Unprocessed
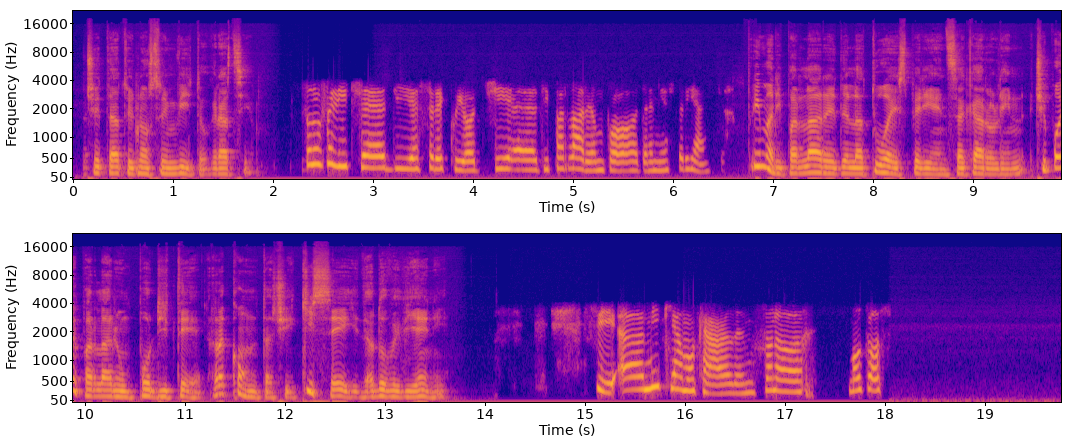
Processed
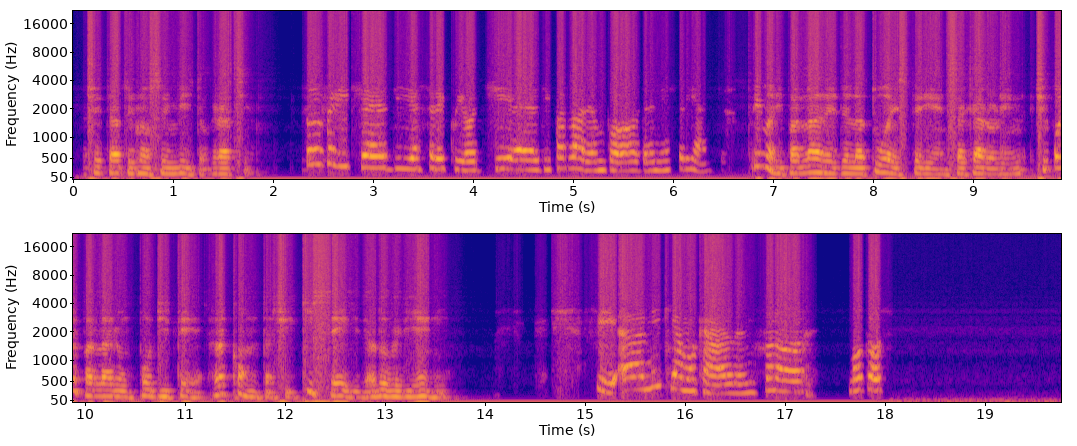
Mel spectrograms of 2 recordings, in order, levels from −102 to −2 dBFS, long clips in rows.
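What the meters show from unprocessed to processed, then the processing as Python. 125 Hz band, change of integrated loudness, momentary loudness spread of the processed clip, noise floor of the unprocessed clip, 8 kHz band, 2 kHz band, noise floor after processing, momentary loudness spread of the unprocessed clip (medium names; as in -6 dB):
0.0 dB, -1.5 dB, 9 LU, -55 dBFS, 0.0 dB, -1.5 dB, -51 dBFS, 9 LU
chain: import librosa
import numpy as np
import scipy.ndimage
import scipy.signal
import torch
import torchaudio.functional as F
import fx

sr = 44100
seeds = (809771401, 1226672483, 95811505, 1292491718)

y = fx.chorus_voices(x, sr, voices=4, hz=0.87, base_ms=20, depth_ms=2.4, mix_pct=40)
y = y + 0.72 * np.pad(y, (int(1.5 * sr / 1000.0), 0))[:len(y)]
y = fx.clock_jitter(y, sr, seeds[0], jitter_ms=0.044)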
